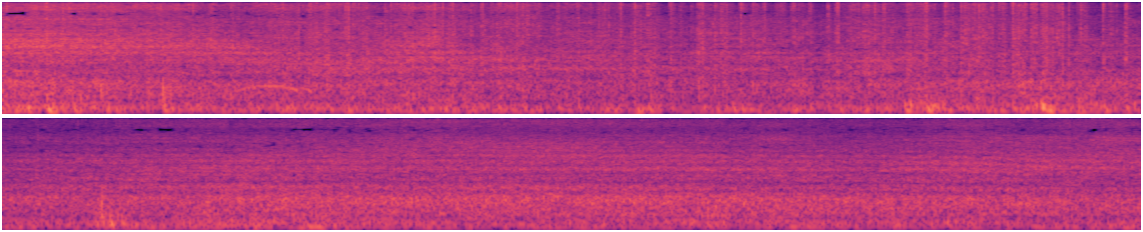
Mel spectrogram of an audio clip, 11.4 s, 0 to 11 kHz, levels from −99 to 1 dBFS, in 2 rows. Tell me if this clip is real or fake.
real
